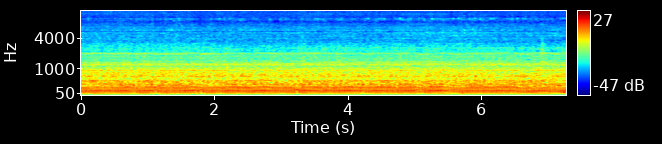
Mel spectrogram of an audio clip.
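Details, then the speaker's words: Honda EU2000i generator after carburetor repair: smooth, consistent steady idle with no surging or hunting; rough lopey idle was caused by a missing carburetor O-ring, now fixed. "Anyway, as you can hear that generator out there, it's idling good now. It's got a nice, consistent, steady idle, and it was definitely the O-ring that was the issue."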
